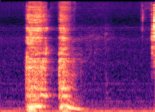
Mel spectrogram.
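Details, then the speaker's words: Two short, harsh throat-clearing coughs from an adult with a cold, a sore throat for two days. "I didn't film anything yesterday because after I filmed on Monday, I started getting a sore throat, and"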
